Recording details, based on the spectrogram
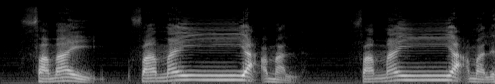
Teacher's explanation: still I am pronouncing half of Noon in my nose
